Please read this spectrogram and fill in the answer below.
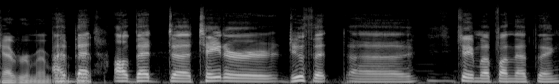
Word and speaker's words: Douthit: Eric Ferris says it's pronounced Douthit. Douthit? Douthit. So Taylor Tater Douthit. I doubt it.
